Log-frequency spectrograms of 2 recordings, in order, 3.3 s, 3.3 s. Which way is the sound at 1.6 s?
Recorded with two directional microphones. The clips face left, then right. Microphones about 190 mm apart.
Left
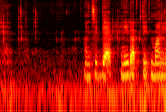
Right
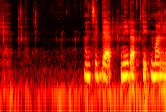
15° right (ahead or behind).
